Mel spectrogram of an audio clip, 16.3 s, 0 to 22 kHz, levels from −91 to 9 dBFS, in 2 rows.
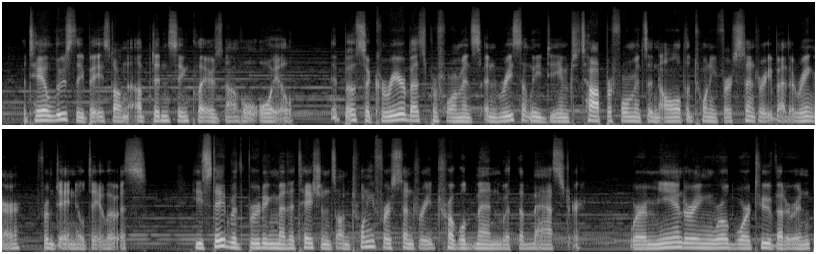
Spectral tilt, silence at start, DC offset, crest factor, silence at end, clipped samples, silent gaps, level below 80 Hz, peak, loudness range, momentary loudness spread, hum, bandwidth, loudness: -6.5 dB/octave; 0 s; under 0.1%; 18 dB; 0.05 s; under 0.1%; none; -54 dBFS; -4 dBFS; 3 LU; 9 LU; none; 16 kHz; -22 LUFS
